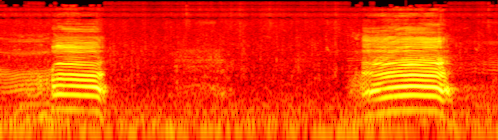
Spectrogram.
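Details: Cattle running and jumping playfully in mud: two loud, strongly harmonic moos, each rising then falling at the end, the first about half a second, the second nearly a second, separated by quiet with faint background noise.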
